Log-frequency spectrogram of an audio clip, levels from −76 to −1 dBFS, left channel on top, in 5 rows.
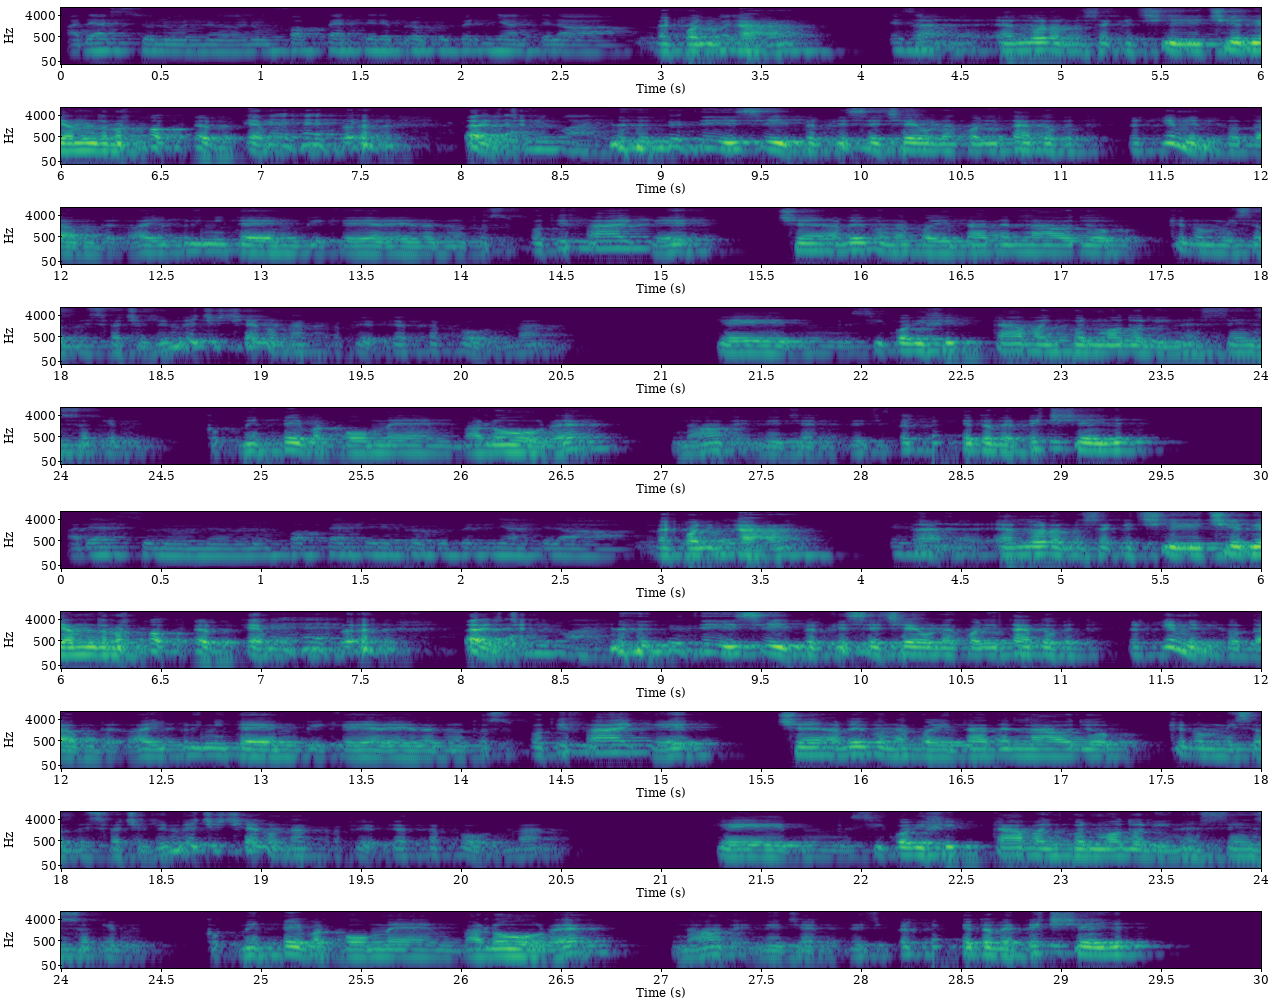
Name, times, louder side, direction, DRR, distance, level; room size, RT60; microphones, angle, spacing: voice 1, 0.0-2.8 3.1-3.5 4.1-4.6 7.0-7.5 8.1-8.8 9.0-9.1 28.2-28.3, left 1 dB, 60° left, 2 dB, 4.4 m, -39 dB
voice 2, 3.0-3.7 4.3-7.0 7.4-7.6 8.0-8.2 8.7-11.1 11.3-15.1 15.6-17.3 17.5-19.6 20.0-20.4 21.3-24.4 24.9-26.7 27.1-29.3, right 1 dB, 25° right, 6 dB, 2.4 m, -28 dB
20.5 x 18.0 x 2.2 m, 0.31 s
head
